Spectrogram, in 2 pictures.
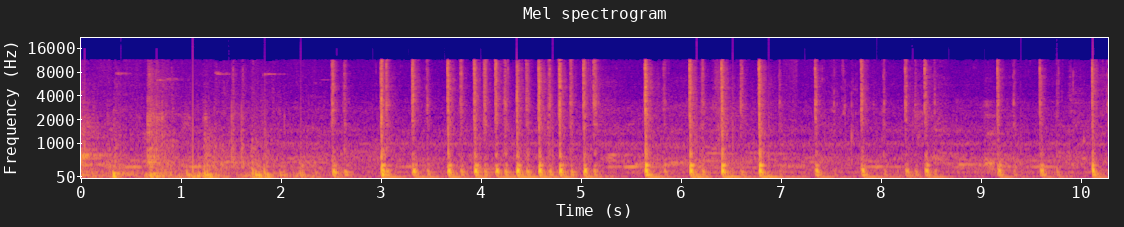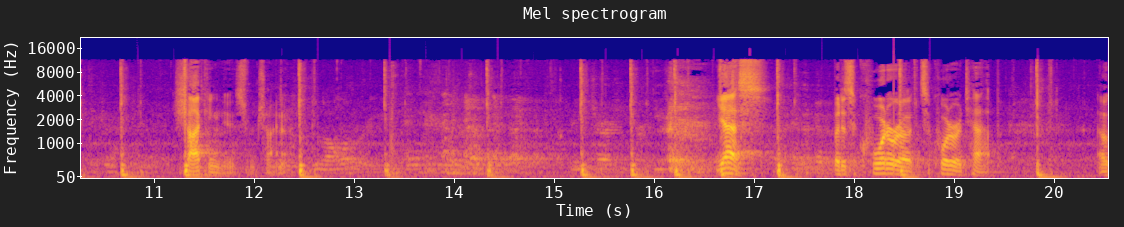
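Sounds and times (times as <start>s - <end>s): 
typing on a computer keyboard: 1.4s - 8.6s, 9.2s - 11.4s, 12.4s - 12.7s, 15.2s - 16.3s, 17.2s - 17.5s, 18.4s - 18.8s, 19.8s - 20.1s
speech: 11.4s - 12.9s, 16.6s - 17.2s, 17.8s - 19.5s
laughter: 13.4s - 18.1s.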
